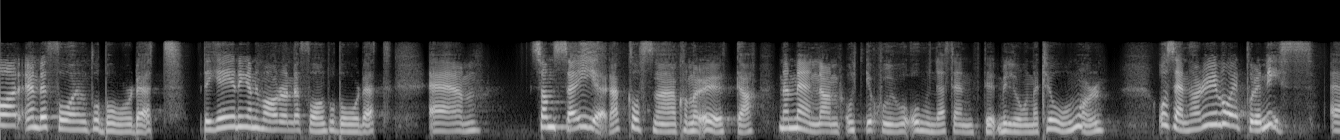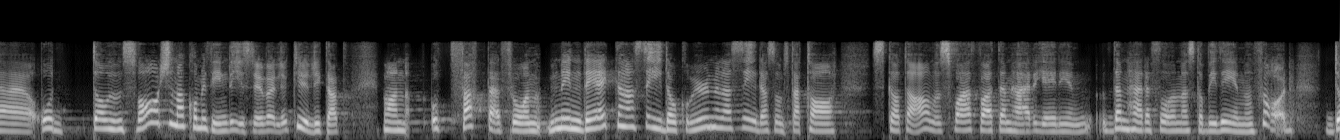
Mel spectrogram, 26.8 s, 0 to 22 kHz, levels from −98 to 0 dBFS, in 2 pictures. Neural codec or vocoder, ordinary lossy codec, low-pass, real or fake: codec, 16 kHz, 0.5 kbps, X-Codec, HuBERT features, trained on balanced general audio; none; 7.2 kHz; fake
